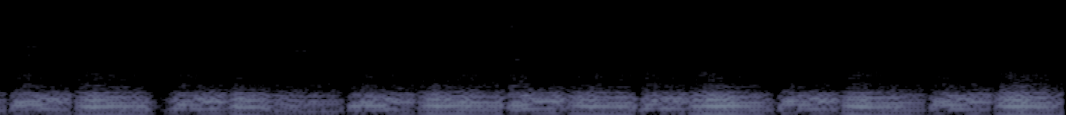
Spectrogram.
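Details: Purring from a Maine Coon x Sphynx cross, kitten at play with mama: deep throbbing purr in regular breath cycles, a short pause near the second mark, small squeaky scrapes and taps in the background.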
